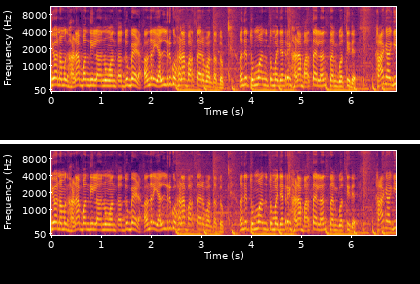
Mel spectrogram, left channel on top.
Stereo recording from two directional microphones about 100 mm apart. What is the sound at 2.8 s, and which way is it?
Speech, 45° left (ahead or behind).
